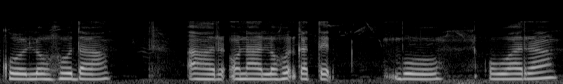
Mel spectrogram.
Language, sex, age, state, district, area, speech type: Santali, female, 18-30, Jharkhand, Seraikela Kharsawan, rural, spontaneous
